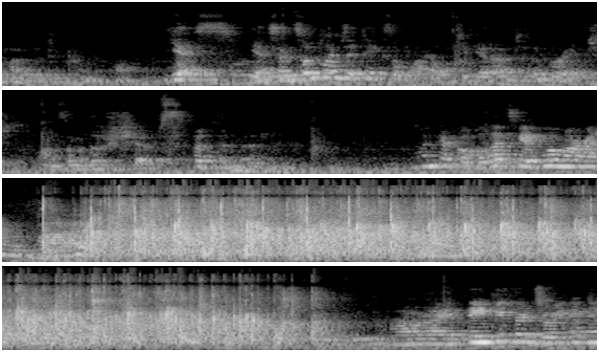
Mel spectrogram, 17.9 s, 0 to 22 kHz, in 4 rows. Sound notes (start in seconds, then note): 6.1 laughs; 12.8 applause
